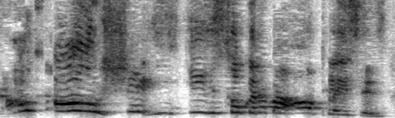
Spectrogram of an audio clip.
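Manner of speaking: very high-pitched amazed mock reaction; excited locals. Locals hearing their own places mentioned, excited. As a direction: squeal it like thrilled locals, imitating. Acting out locals' delighted recognition.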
